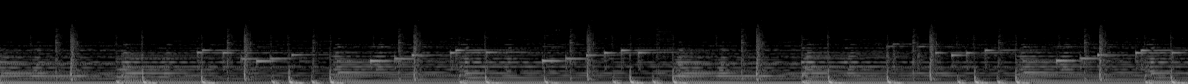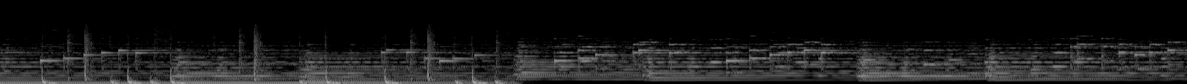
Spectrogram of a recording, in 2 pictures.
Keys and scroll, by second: 16.0 u, 17.9-19.7 typing, 22.9 8.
